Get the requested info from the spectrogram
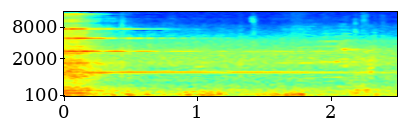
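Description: A bell-like chime that was struck just before, ringing on with several high tones and fading slowly, over low background noise.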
